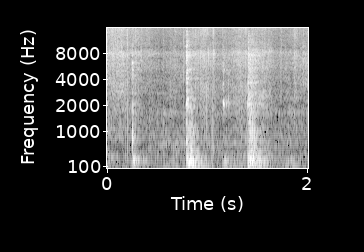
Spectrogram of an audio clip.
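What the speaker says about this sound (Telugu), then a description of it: "ఇక్కడ ఆయిల్ను గీ వేసి బాగా ఫ్రై చేసుకుంటున్నాను" Almonds sizzle in hot ghee while a utensil stirs them in the pan, with three distinct scraping strokes over a steady fry hiss, close up.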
